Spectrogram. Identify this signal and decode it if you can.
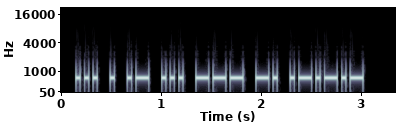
Morse code, heard as a keyed tone, about 28 wpm, 700 Hz. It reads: SEASON.
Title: Sentences from Top 1400 Words 28wpm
